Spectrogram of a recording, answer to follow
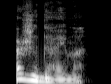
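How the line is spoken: Curt, clipped. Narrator (Russian): отрывисто сказала она

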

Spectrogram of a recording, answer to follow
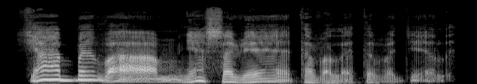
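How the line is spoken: Sad objection, old man. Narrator (Russian): печально возразил старик

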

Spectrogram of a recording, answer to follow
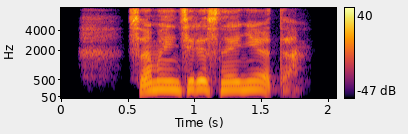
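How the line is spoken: Sigh. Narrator (Russian): вздохнул Лялин

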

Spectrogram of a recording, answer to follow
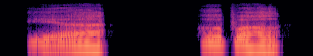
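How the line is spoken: Hoarse rasp. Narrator (Russian): захрипел Кросс

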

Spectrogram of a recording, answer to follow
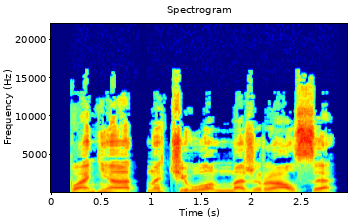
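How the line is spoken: Guffawing. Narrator (Russian): захохотал Тришнер

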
